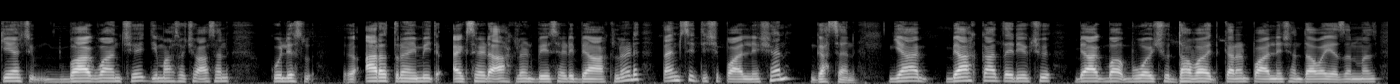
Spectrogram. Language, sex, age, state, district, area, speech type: Kashmiri, male, 18-30, Jammu and Kashmir, Anantnag, rural, spontaneous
